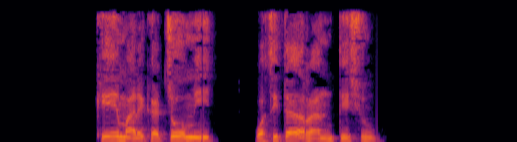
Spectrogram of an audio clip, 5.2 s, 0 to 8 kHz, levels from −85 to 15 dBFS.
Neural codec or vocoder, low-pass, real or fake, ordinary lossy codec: none; 7.2 kHz; real; MP3, 48 kbps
